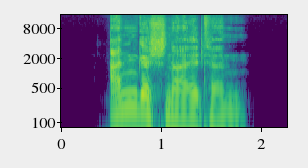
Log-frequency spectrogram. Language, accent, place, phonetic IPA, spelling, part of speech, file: German, Germany, Berlin, [ˈanɡəˌʃnaltn̩], angeschnallten, adjective, De-angeschnallten.ogg
- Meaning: inflection of angeschnallt: 1. strong genitive masculine/neuter singular 2. weak/mixed genitive/dative all-gender singular 3. strong/weak/mixed accusative masculine singular 4. strong dative plural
